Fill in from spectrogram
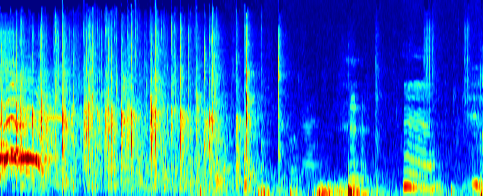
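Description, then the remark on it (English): An audience claps in a dense, crackling burst of applause for a performer walking to the podium, thinning out after a few seconds as a voice starts talking over the last scattered claps. “Clap your hands all the way to the podium”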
